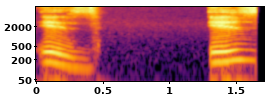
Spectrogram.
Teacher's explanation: when you have words like is, okay, you hear that vibration. It's very slight, but it's there. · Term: voiced S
